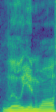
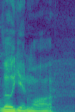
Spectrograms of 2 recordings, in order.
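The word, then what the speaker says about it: Liljenwall: Lilienwall, so the J is just a Y. – Lilienwall. – Yeah. – Okay, I would have said Lilienwall and just kind of skipped over the J. – That's what a lot of people do, or people just pronounce the J. That's the most common one.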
